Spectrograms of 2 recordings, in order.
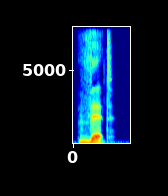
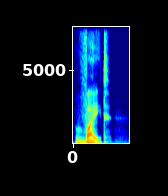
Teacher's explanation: But because that silent E is there, it magically changes the I from a short sound to a long I sound. That's the VCE pattern doing its thing.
